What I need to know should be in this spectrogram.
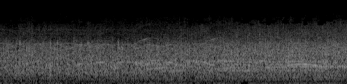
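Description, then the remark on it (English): Steady audience applause, a dense wash of many hands clapping at an even level for the whole stretch, with no voices rising above it. “I gotta get my applause first, y'all.”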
